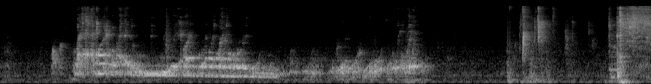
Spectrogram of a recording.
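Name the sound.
gargling water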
